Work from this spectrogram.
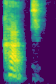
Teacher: Puede ser que a veces sea U, pero no es una u como en español, como redondita, como cuando se tira un beso o dice uva, ¿verdad? No es esa u, es como relax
